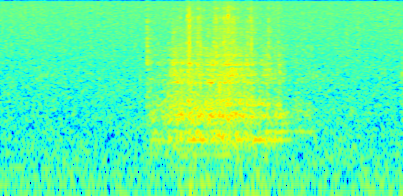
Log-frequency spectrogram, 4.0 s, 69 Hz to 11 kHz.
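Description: Longarm quilting machine running briefly for about a second and a half, starting about 1.5 seconds in, stitching in place to lock the stitches at the start of a line of quilting.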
